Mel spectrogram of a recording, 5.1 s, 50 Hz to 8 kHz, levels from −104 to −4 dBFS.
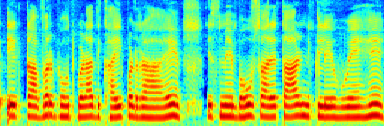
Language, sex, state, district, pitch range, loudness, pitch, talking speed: Hindi, female, Uttar Pradesh, Lalitpur, 195-215 Hz, -14 LUFS, 205 Hz, 175 wpm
